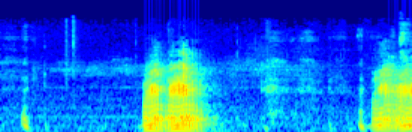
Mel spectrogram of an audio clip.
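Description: American white pelican croaking: two low, rough, breathy grunts, each about half a second long and fairly loud, separated by a short pause, with a faint brief sound before them.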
